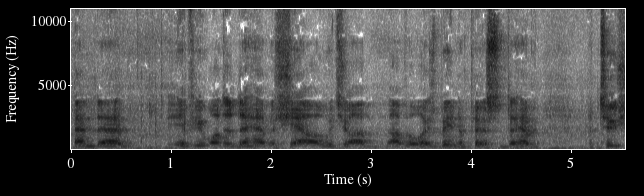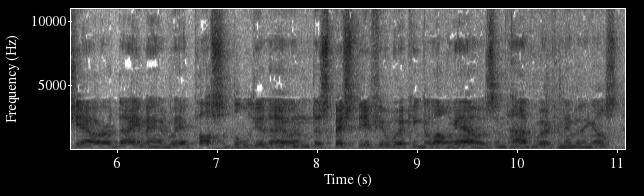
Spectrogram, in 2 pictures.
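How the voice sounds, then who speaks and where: A man's voice: medium pitch, fairly even intonation, a little fast, creaky, hardly any pauses, a little mellow. An older Australian man telling a long anecdote for an oral history interview, rambling with many "you know"s and self-corrections. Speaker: interviewee, former trucking company owner. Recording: roomy echo, faint ambient noise.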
